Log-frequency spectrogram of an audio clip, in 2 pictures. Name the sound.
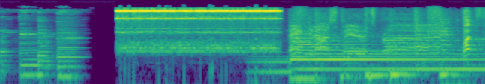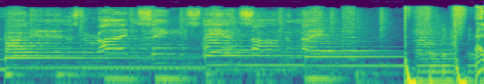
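alarm clock ringing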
